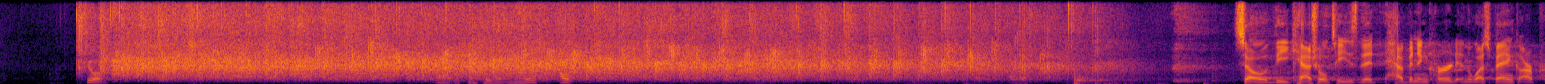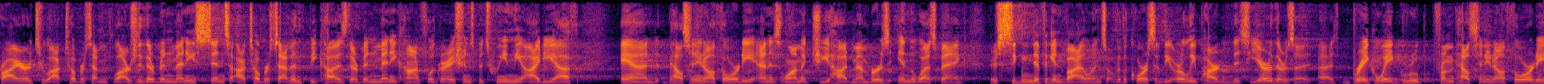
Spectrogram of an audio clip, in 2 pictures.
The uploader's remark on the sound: Answers questions from the audience at the Oxford Union. This is an edited version of the Debate.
